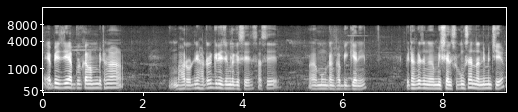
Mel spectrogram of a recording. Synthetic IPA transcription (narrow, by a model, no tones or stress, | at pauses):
ḛpeziap̚dulkalambitʰaŋa | bʱaɾɔtniɦadɔɾɡiɾizɯŋlɯɡesesase | muŋdaŋkʰabiɡjani | bitʰaŋkʰazɯŋɯmisajlsubuŋsananimantʰi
